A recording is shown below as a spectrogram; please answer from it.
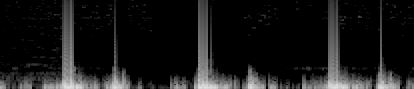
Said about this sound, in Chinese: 您说，因为…的心跳声很好听，所以想要多听一下子，是吗？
